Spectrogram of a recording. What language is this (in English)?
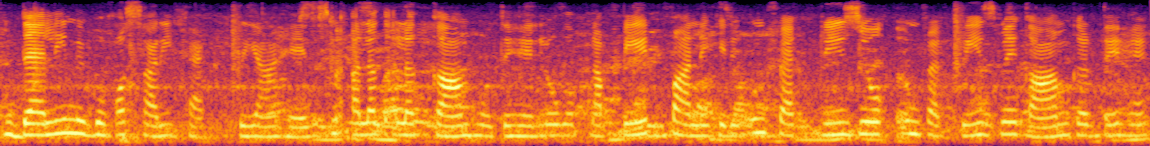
Urdu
